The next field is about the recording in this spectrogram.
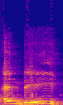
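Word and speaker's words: Ende: Michael Endy, because that's how you pronounce it in German.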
